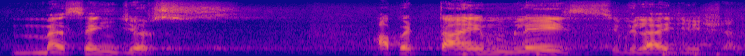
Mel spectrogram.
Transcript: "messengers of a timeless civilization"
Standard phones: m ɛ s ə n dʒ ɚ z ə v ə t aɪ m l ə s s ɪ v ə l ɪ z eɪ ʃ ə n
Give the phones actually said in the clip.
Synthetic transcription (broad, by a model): m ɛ s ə n dʒ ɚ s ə p ə t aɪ m l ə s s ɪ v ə l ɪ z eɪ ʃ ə n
